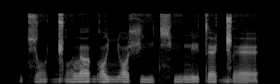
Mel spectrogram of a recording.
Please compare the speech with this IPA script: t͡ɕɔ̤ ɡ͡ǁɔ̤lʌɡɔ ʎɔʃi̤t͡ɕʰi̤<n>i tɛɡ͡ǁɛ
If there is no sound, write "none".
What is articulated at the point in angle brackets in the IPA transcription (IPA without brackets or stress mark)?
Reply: n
